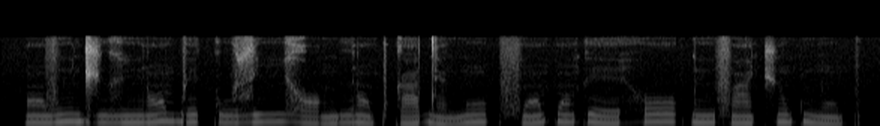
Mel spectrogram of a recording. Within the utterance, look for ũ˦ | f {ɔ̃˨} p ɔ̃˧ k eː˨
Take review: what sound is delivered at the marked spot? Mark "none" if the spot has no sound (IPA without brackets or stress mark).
ɔ̃˨˦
